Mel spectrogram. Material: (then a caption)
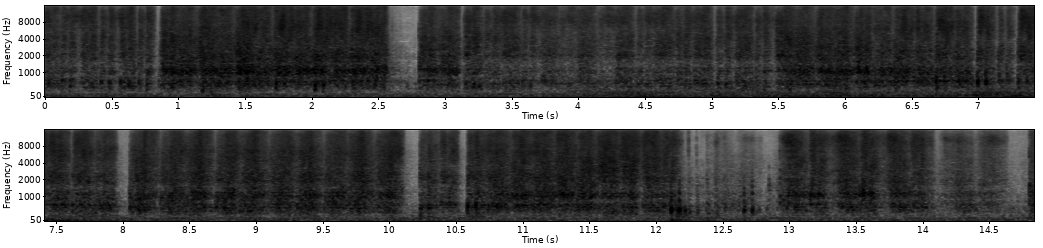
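Leather. A light brown bespoke leather loafer with a shoe tree in it is held in hand and brushed with a wooden-backed horsehair shoe brush. Quick back-and-forth strokes make a steady, bright, airy swishing. Brief pauses break up the brushing.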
